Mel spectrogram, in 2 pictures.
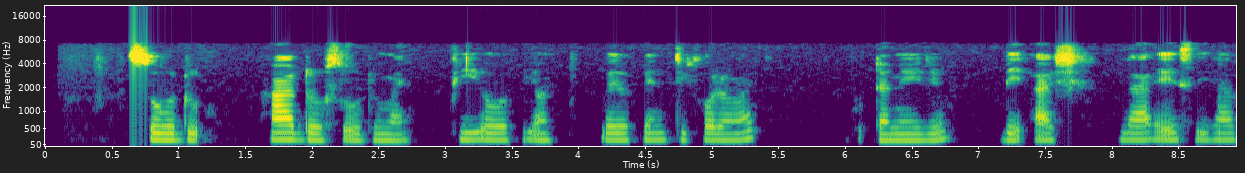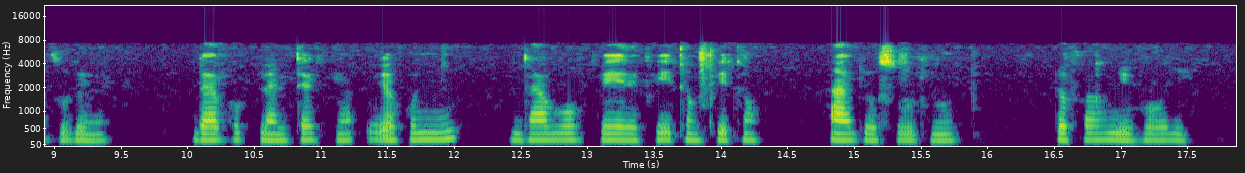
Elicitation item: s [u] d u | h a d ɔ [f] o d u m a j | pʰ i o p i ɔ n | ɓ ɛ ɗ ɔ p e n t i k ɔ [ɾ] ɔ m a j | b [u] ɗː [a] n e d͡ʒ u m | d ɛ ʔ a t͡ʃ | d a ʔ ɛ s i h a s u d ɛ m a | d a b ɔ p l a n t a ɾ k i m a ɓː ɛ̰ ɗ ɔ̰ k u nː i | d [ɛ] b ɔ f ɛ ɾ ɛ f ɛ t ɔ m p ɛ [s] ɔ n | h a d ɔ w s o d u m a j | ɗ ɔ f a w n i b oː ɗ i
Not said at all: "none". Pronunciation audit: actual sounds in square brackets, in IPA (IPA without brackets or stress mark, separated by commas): o, s, l, u, a, a, t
